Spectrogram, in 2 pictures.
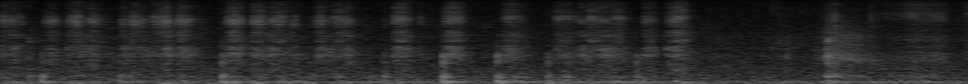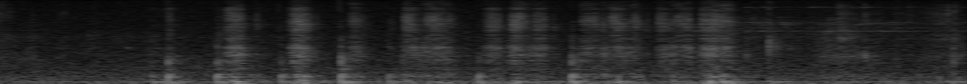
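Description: A pencil writes on a small, thin pink paper note card resting on a table, its graphite scratching across the paper. Short, bright scratchy strokes come in quick bursts over a steady low hum.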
